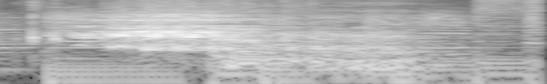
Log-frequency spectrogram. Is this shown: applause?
no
